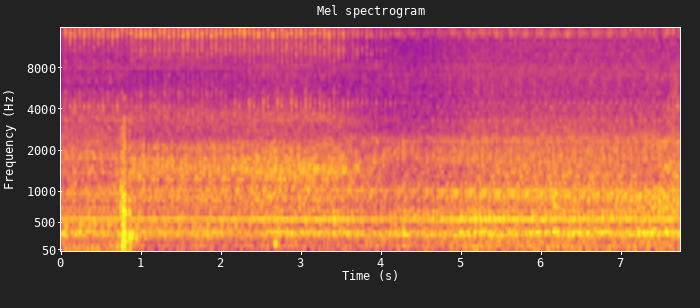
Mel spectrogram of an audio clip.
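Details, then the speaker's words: 2015 Porsche Cayenne Diesel at idle: steady idle with fine light ticking from injectors and high-pressure fuel pump, normal diesel noise, nothing wrong. "You can hear the injectors ticking. It's a different sound for those who aren't used to the uh you know the high pressure fuel pumps and whatnot."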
